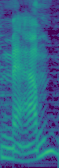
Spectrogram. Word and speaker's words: ma'am: For instance, when you're addressing the Queen, she is Her Majesty, and after that, it's just ma'am, rhymes with jam.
